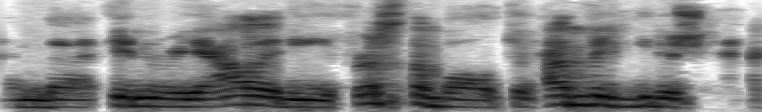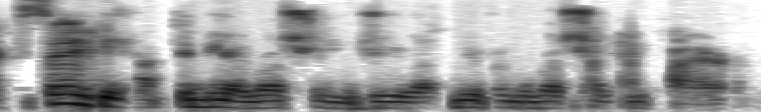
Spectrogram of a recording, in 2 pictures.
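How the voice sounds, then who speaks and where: A man talking as a podcast guest, rambling and animated, with lots of filler words and a husky voice. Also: fairly high pitch, fast, dry recording, highs cut off. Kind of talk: casual podcast chat.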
